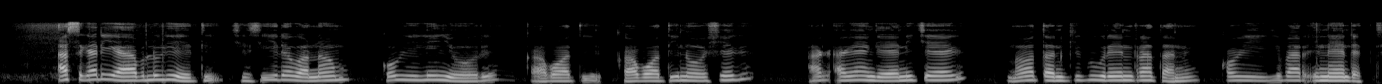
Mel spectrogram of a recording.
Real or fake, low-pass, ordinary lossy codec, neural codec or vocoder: real; 7.2 kHz; none; none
